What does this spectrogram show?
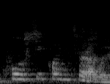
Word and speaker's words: CSC: 읽어줄 때는 뭐 일단 CSC 읽어줄 때는 코시컨트라고 읽어줄 거고요.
